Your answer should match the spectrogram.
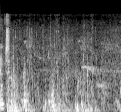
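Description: Quick, irregular footsteps thudding on a floating plastic pontoon dock, several per second, getting fainter toward the end.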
